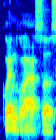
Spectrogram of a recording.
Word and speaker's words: Glenglassaugh: Glenglassaugh.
